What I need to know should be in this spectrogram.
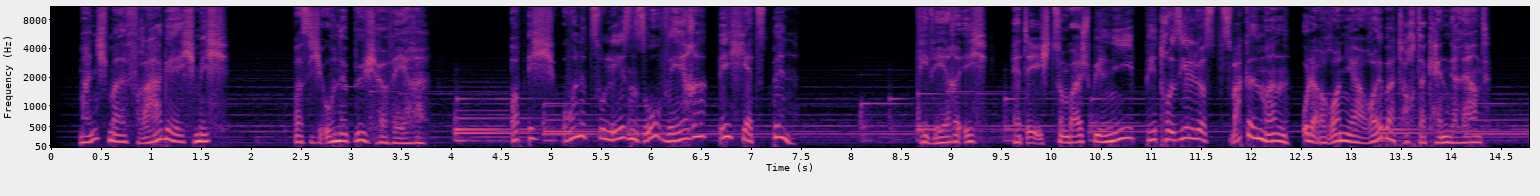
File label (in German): Buecher Werbung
